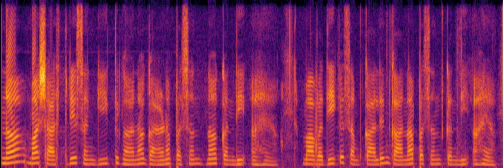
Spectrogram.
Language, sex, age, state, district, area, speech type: Sindhi, female, 18-30, Rajasthan, Ajmer, urban, spontaneous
